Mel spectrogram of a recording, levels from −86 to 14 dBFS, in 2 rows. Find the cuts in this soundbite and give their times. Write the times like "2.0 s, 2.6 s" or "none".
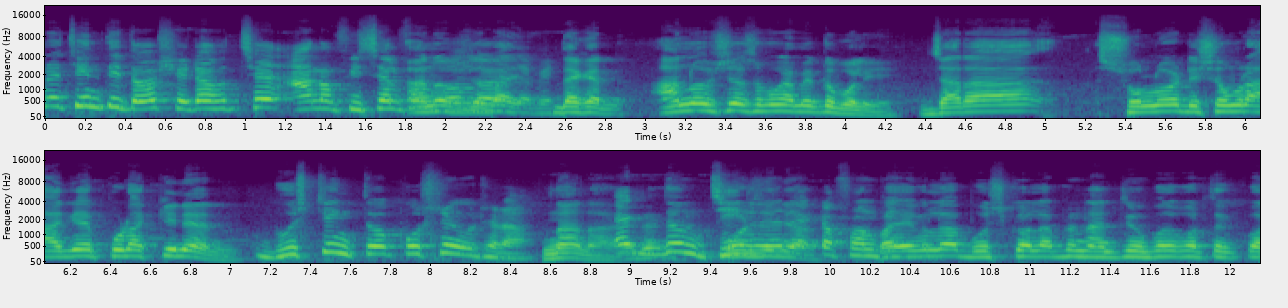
4.3 s, 7.1 s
